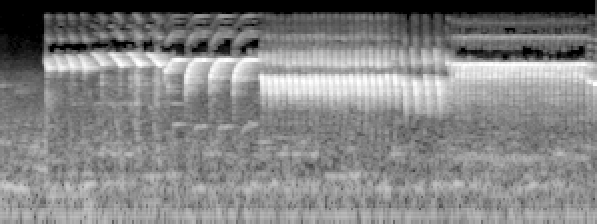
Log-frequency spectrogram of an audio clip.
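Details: Singing canary starting after a brief silence with a high rolling trill, then a run of quick downward-swooping notes, a dense buzzy rattle and a long steady high trill.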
